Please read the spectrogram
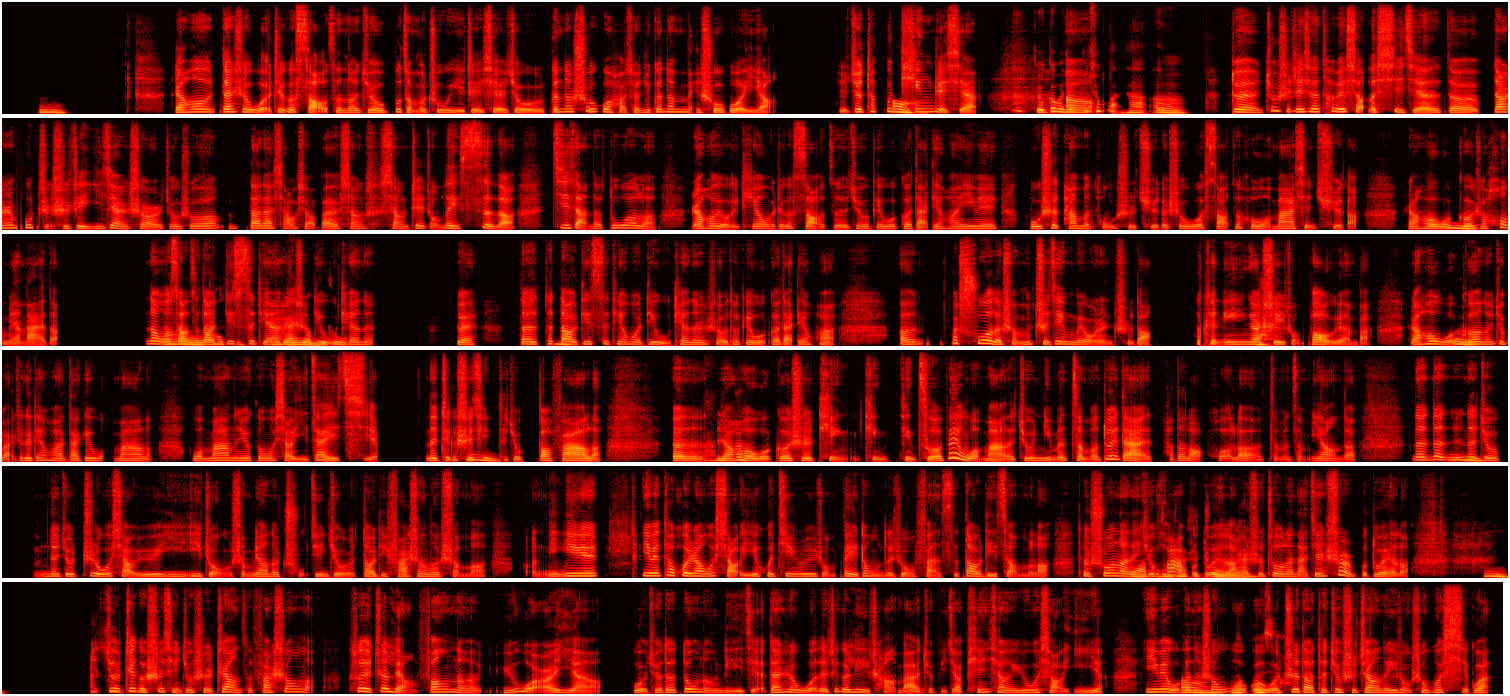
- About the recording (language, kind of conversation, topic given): Chinese, podcast, 当你被自我怀疑困住时，该如何自救？
- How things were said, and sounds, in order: laugh; laugh; inhale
